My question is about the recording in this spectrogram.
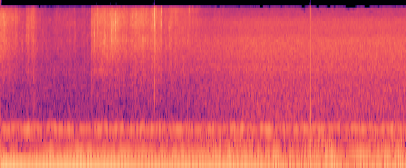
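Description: Strong gusting wind, a rushing hiss that surges and flickers over a deep, steady low drone, slowly dying down.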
